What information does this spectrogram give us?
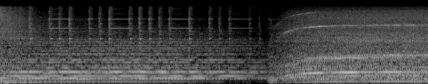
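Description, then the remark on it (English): A vacuum cleaner runs steadily with a loud motor whine; partway through the motor dips and then revs back up to a higher-pitched roar. No voices are heard. “Vacuuming, folding laundry, and doing dishes aren't fun chores, but these simple activities could extend your life.”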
